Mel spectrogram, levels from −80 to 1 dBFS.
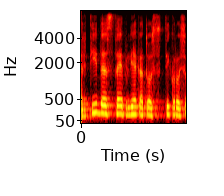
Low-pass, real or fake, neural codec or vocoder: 7.2 kHz; real; none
